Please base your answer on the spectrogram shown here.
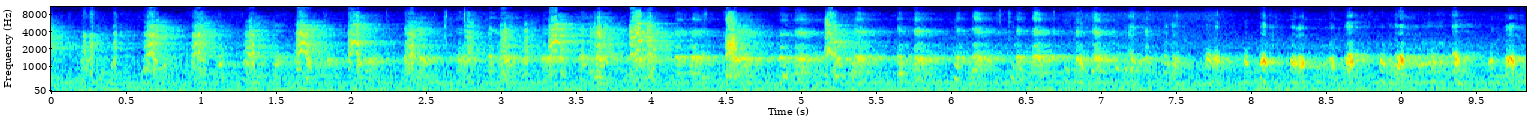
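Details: Chukar partridge giving a long run of quick clucking chuck notes, nearly three per second, starting softer and growing louder toward the end, over a quiet background.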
